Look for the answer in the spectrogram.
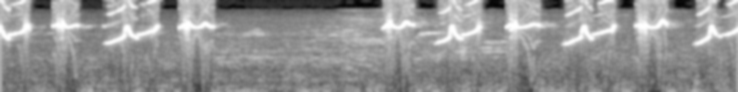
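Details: Gelatik batu, the cinereous tit, singing hard and persistently as a provoking lure: bright, high whistled notes in quick pairs, a first run of four then a second run of six after a short gap.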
